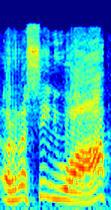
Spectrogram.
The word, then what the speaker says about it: Rosenior: I'm in the studio with John Cross of the Daily Mirror and Leroy Rosenior. That's the way you pronounce it, if you know how to pronounce your surnames.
